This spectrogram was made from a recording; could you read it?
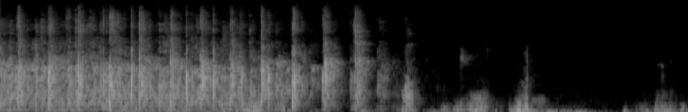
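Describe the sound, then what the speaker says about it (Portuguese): Applause fills a city council chamber during an ordinary session, dense clapping that thins out midway into scattered claps and brief murmurs before fading. "uma salva de palmas a todos os servidores da Câmara que fizeram esse momento"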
